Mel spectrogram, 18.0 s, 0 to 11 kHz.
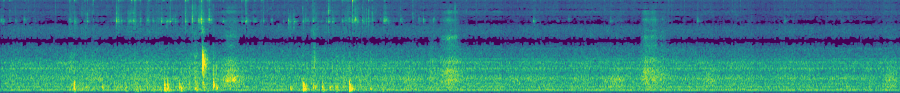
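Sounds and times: cat paws thudding on carpet: 1.4s - 4.4s, 5.8s - 7.6s.

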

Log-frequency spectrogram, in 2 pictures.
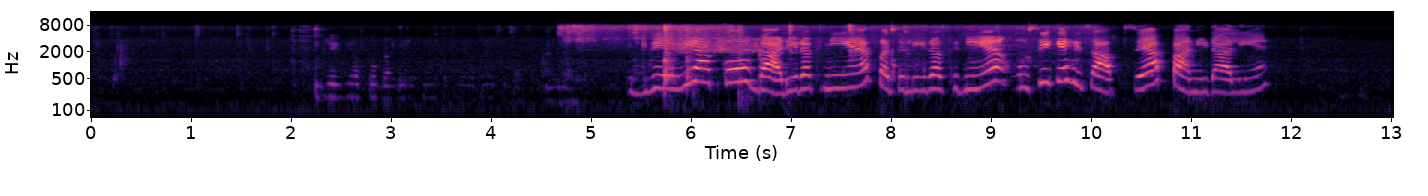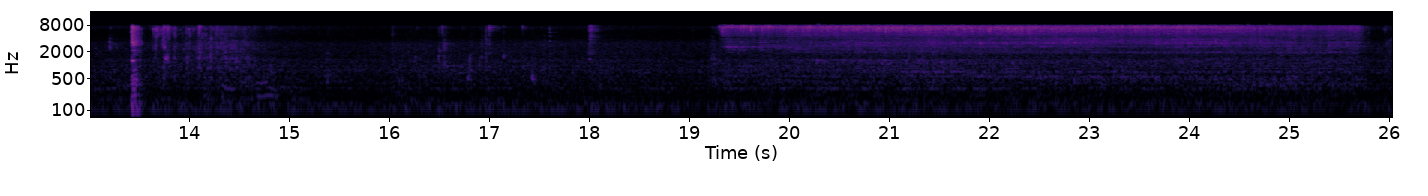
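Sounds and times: water pouring: 4.7s - 10.2s, 13.6s - 14.8s.

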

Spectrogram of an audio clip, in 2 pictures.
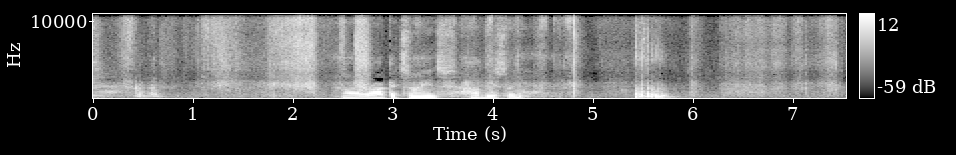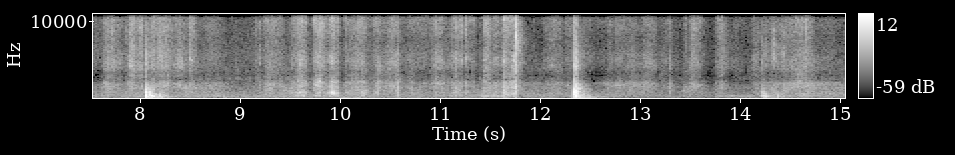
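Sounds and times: scissors cutting paper: 9.3s - 11.8s.

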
